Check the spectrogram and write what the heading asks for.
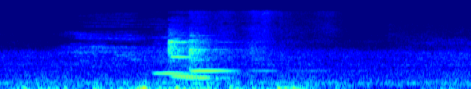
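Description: A short metallic clink with a brief ringing tone, just under a second in.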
